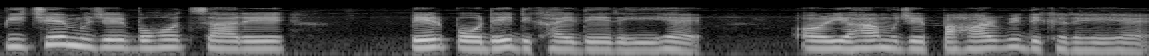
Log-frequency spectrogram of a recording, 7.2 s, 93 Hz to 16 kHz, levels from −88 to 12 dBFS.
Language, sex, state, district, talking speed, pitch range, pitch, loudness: Hindi, female, Arunachal Pradesh, Lower Dibang Valley, 150 wpm, 175-205 Hz, 185 Hz, -19 LUFS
